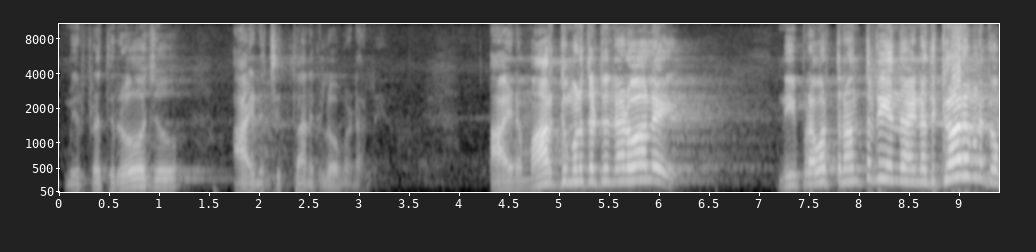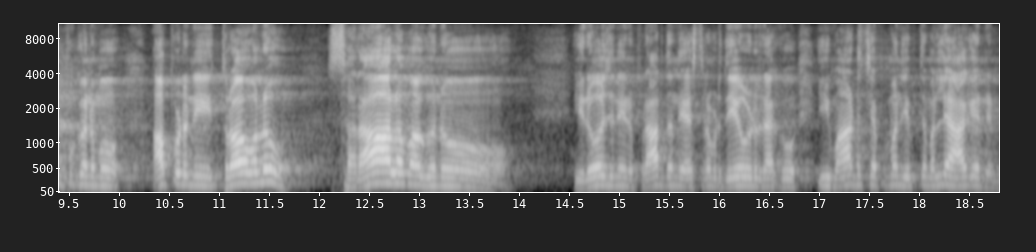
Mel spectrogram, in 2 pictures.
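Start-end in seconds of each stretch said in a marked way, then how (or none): 4.3-13.9 high, louder scripture proclamation; preacher proclaiming scripture with full force; fervent preaching. Acted. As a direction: declare the verse from the pulpit.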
